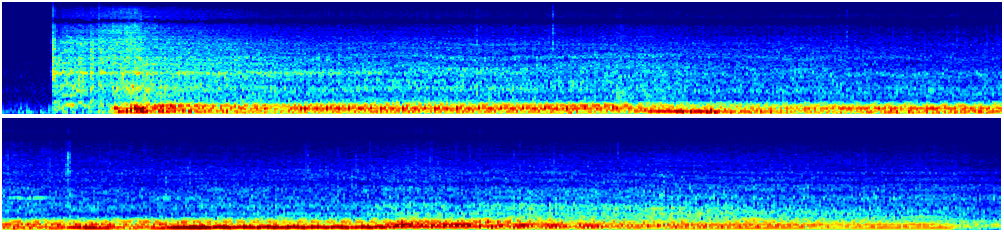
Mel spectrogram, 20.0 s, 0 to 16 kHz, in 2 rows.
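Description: A 2004 Ford Mustang GT automatic starts up and drives along a street, its V8 engine a deep steady drone that swells as it moves closer, with no talking.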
